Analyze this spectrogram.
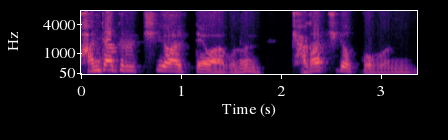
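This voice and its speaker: A somewhat breathy man's voice, dark and mellow in tone, at a fairly slow pace. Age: 70s. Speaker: doctor of Korean medicine. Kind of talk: health talk. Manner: formal; hesitant with fillers.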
